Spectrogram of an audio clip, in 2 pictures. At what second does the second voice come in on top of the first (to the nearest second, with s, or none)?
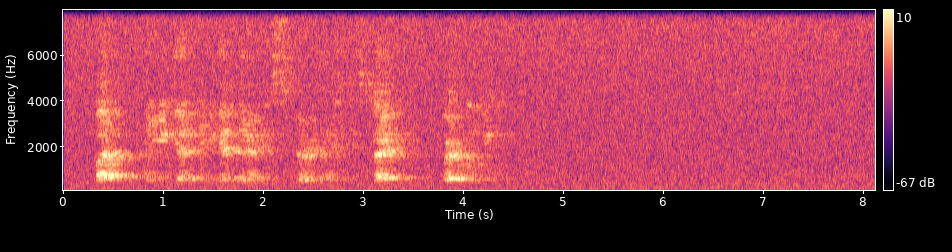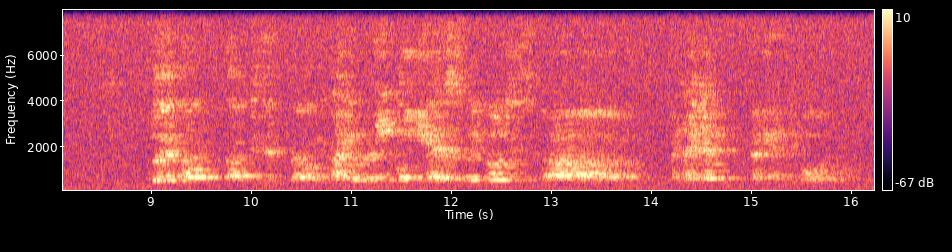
11 s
